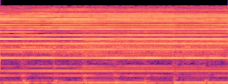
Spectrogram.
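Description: Instrumental break in a live folk-rock song: a harmonica holds one long reedy chord over acoustic guitar strummed about four times a second.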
